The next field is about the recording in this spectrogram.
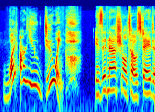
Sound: gasping

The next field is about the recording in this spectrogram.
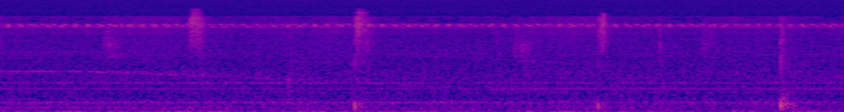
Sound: sirens blaring

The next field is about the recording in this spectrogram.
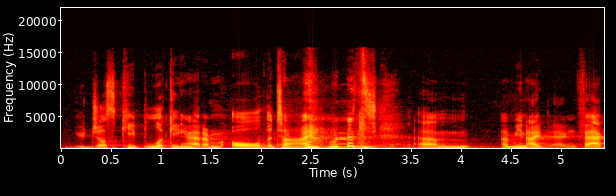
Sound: laughs

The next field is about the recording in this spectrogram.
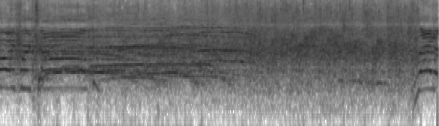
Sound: audience cheering

